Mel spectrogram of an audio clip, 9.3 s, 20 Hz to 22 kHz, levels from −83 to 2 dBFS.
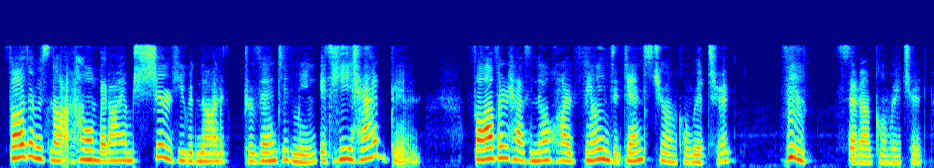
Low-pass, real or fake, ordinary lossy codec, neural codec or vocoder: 7.2 kHz; fake; Opus, 64 kbps; codec, 16 kHz in and 24 kHz out, 0.6 kbps, FireRedTTS-2 codec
